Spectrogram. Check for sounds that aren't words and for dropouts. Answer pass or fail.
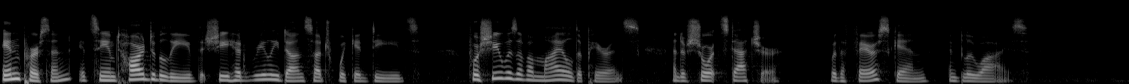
pass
